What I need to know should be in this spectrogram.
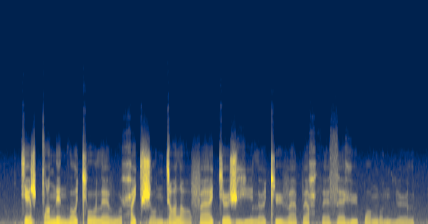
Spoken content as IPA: ce˦ʒtˤo˥ne˨nðɔ˥ cʰo˦lɛ˨βu˩ ħe˥cʒɔ˩nɟɑ˥lɑ˩ fæ˥cø˥ʒɣi˨ lœ˩cʰy˦βæ˨ pɛ˦ħθɛ˨zɛ˦ ɣy˦pɔ˦ŋo˩nʎø˨l

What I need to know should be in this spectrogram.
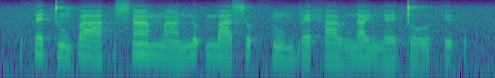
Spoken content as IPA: θɛ˦˨tũ˨pä˦˨ | sã˦ mã˨ nʊ˦ʔmä˨sʊ˦ʔ θũ˨bɛ˦ha˨ʊ̯ na˦˨ɪ̯nɛ˨ to˨ʊ̯hɪ˦ʔ

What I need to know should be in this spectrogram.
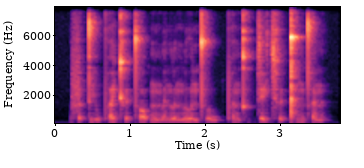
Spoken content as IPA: fɐ˨˥t̚t̪iː˨˥w pʰɐ˥j kʰɵ˥t̚t̪ʰɔː˥p̚ŋɐ˨˩ŋlɐ˨˥n lʊ˨˧ŋluː˥n t̪ʰo˨˩w | pʰɐ˧ŋkʰʊ˨˥k̚se˨˥j t͡sʰɵ˨˥t̚ kʷʰɪ˥ŋ t̪ʰɐ˧n

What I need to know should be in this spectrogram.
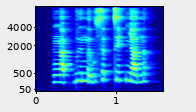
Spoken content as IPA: ŋa˨˩k̚ɓɨ˧nə̰˧˥wsə˦˥t̚ t̪e˦˥t̚ɲa˨˦n

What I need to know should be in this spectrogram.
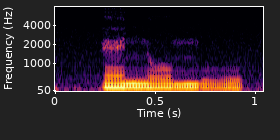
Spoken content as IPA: ɛ˨no˨mu˨

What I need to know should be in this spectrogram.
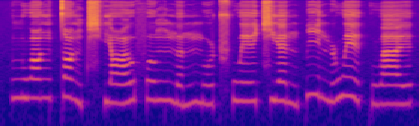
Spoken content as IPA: lwɑ˥ŋt̪ɑ˥˩ŋ t͡ɕʰjɑ˧˥ʊ̯ fɤ˥ŋn̪ə˧˥nmu˧˥ ʈ͡ʂʰwe˥ɪ̯t͡ɕjɛ˥˧n pi˥˧nɻwe˥˩ɪ̯ kwa˥ɪ̯

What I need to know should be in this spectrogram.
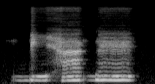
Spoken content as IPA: ɡ͡bi˨ha˨˦ ɡ͡bɛ̃˦

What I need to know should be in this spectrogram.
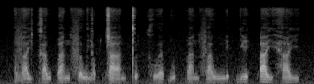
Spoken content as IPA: va˨˩˨jka˨˩˨w ɓa˧˥nfə˨˩˨wjɔ˦˥k̚caː˨˩˨n t̪u˨˩t̚xu˨˩ə̯ɓu˨˩p̚wa˨˩n fa˧wŋi˦˥t̚ ji˦˥t̚ ʔa˧jha˧˥j

